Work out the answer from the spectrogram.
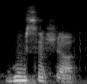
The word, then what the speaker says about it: Worcestershire: pronounced Worcestershire.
